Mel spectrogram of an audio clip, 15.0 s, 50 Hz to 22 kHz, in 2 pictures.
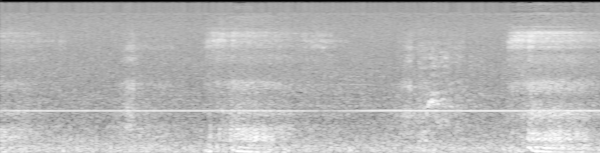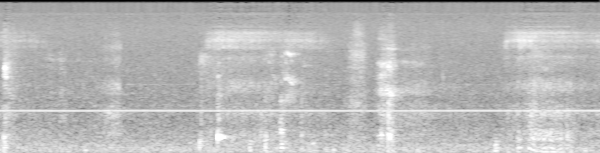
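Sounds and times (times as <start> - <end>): rasping snoring: 6.4 - 7.4, 13.8 - 14.8.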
